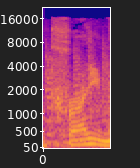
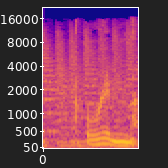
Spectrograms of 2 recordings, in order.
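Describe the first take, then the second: First: The name has a long 'ay' vowel. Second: The name has a short 'i' vowel. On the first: "hearing me say Prame as opposed to" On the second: "as opposed to Prim"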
